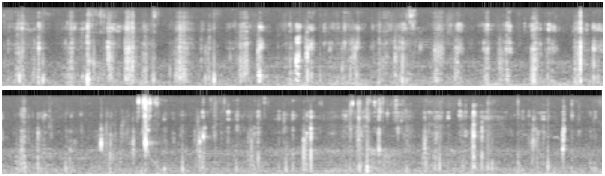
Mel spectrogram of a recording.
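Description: Close-miked chewing of sushi rolls: wet mouth sounds with many short clicks and smacks, and one sharper click about seven and a half seconds in.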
